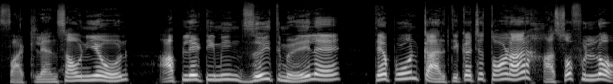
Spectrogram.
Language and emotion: Goan Konkani, happy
